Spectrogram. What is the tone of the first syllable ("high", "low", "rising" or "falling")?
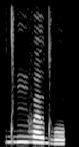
high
